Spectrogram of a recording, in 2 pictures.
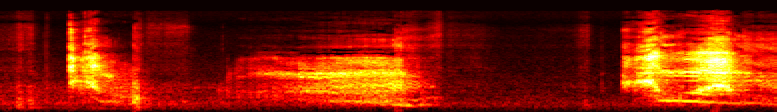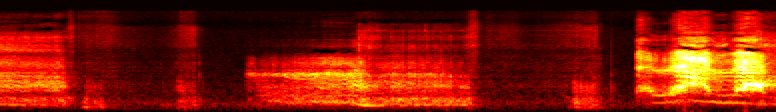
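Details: Cheese, a French Bulldog, grumbles and yowls in harsh, breathy bursts that sound almost like talking, asking to be let out of its cage.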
